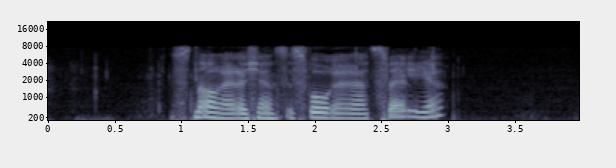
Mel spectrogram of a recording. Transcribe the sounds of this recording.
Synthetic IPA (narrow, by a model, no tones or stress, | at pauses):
snɑːʁəʁəçɛnsd̪əsʋoːʁəʁəɑt̪sʋɛ̰ljə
